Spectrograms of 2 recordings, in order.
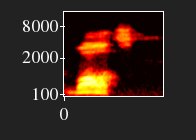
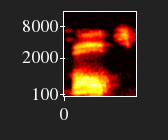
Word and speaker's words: Waltz: time his father augustin waltz i i want to i almost at vaults because i'm so used to the german pronunciation it's a very german name there father but um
